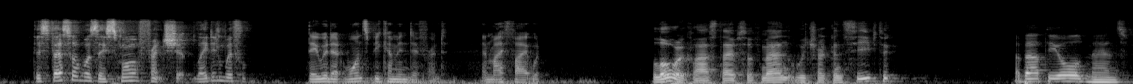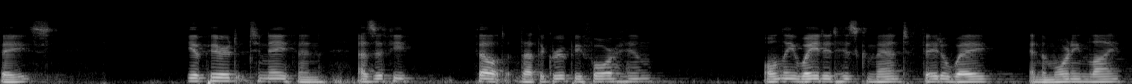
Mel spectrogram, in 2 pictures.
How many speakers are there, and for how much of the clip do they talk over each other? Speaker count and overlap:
four, no overlap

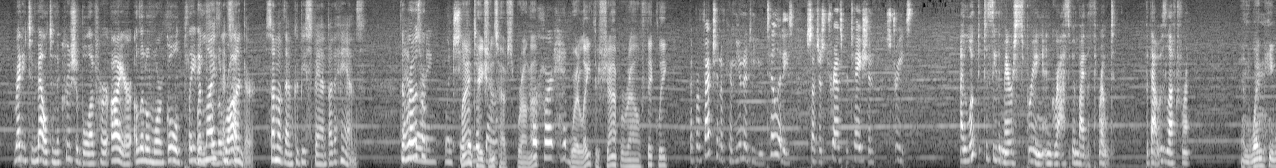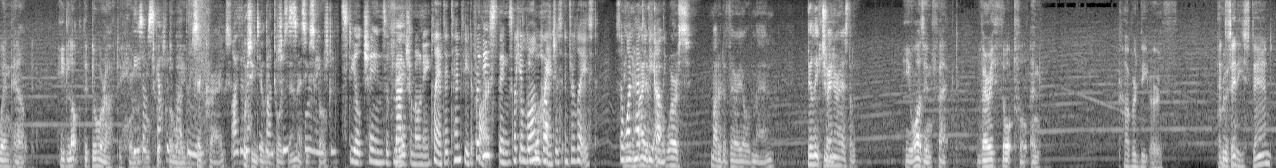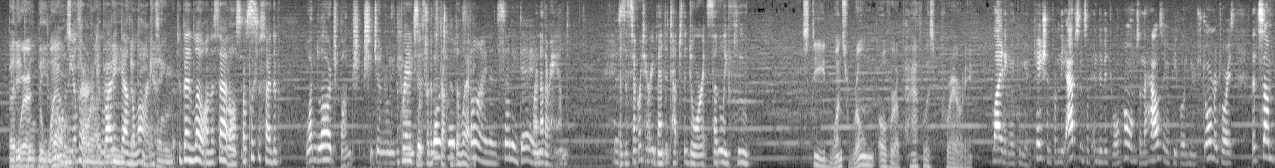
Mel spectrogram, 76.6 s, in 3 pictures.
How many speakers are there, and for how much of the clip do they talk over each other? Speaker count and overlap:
nine, about 31%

